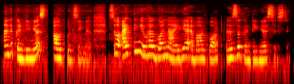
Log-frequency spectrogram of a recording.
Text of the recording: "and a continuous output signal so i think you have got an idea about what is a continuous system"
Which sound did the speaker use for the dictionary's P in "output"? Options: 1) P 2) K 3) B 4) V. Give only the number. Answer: 1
